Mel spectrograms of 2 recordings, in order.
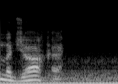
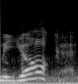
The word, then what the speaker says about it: Mallorca: I said, "Oh, you mean Mallorca?" "No, no, no." He said, "Majorca." I said, "No, it's Mallorca, mate." I said, "You don't pronounce the J, it's silent, it's Mallorca."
